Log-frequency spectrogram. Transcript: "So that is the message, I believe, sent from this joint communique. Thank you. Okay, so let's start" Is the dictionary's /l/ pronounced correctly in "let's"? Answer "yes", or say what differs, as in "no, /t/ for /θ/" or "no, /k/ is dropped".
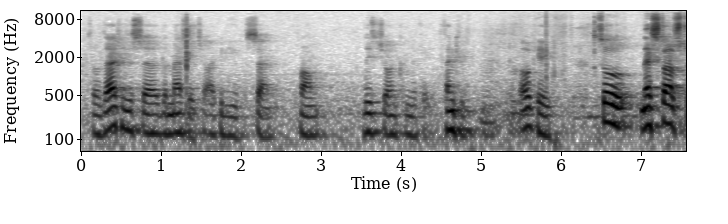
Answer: no, /n/ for /l/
